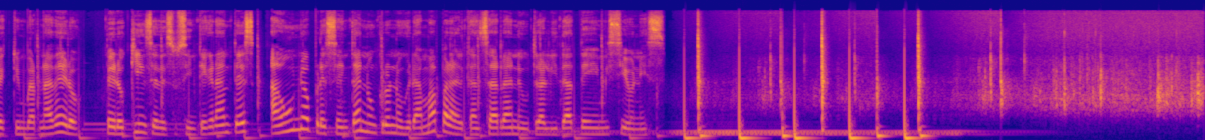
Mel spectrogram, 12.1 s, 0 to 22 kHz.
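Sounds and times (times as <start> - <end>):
low music tone: 0.3 - 10.4
crackling rustling hiss: 9.5 - 12.0
small scattered ticks: 9.7 - 12.0.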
